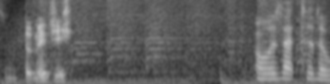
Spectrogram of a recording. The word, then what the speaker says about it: Bemidji: It's just B-E-M-Midgy. It's Bemidji.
